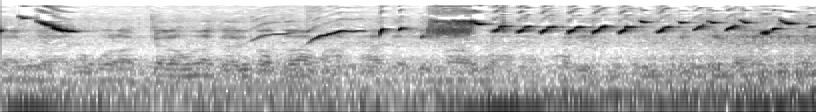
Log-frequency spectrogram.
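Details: Singing goldfinch × canary mule: a few rising whistled slurs open the phrase, then a fast, evenly pulsed series of sharp chirping notes follows, with low background noise throughout.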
